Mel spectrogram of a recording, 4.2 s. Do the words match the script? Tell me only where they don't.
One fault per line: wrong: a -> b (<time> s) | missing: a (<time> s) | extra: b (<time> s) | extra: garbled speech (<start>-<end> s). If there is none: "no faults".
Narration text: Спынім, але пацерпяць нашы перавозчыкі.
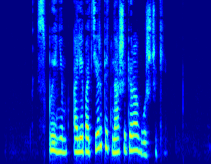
no faults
